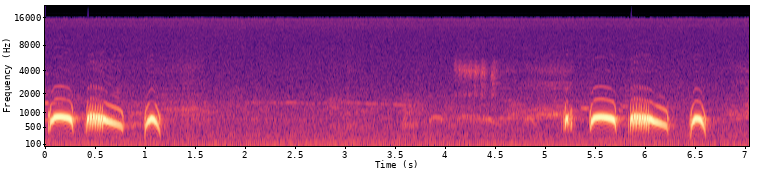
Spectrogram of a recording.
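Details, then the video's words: Spotted dove used as a lure bird, cooing persistently: a four-note phrase of deep, hollow coos with a falling middle note, a silent pause of about four seconds, then the same phrase again. "Chim Cu Mồi Thúc Gáy Gọi Mới Nhất / Kích Bổi Siêng Gáy , Có Cả Thúc"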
